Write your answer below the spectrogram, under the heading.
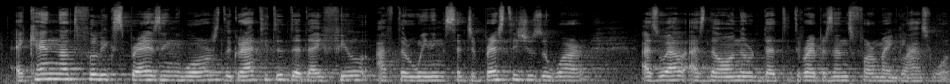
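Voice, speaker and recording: In a Catalan Spanish accent, a woman talks at medium pitch and a moderate pace with fairly even intonation. Audible room echo and noticeable background noise come through. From Catalonia, Spain. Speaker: glass artist, award winner. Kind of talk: reading aloud acceptance speech.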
